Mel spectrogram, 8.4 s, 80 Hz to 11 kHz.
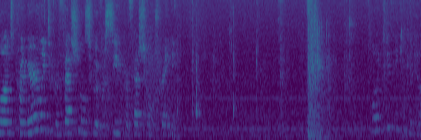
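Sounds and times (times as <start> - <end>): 
speech: 0.0 - 4.2
door slamming shut: 6.1 - 6.8.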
